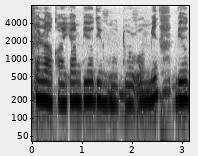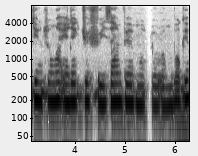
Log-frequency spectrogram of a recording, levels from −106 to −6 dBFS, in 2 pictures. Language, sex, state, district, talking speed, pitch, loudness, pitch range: Mizo, female, Mizoram, Aizawl, 160 wpm, 195 Hz, -15 LUFS, 185-205 Hz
